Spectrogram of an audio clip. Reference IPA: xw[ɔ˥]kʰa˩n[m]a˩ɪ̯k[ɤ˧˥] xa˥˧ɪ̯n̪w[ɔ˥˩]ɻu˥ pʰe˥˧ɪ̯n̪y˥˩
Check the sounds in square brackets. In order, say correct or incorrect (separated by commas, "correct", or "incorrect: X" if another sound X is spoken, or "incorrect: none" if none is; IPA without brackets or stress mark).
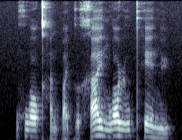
incorrect: ɔ˥˩, incorrect: p, incorrect: ɤ˩, correct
